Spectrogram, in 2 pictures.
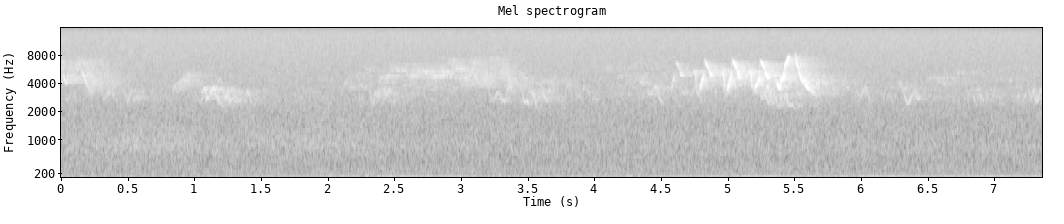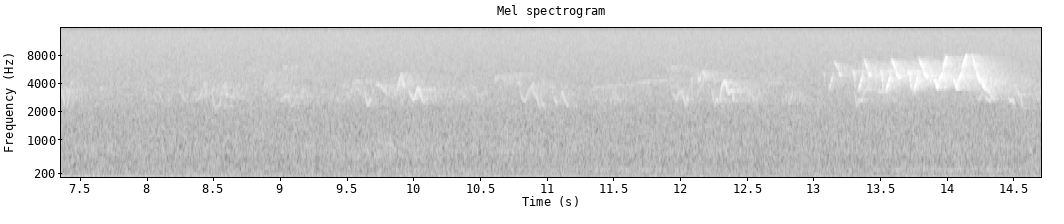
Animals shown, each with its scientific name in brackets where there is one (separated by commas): Eastern Wood-Pewee (Contopus virens), Red-eyed Vireo (Vireo olivaceus), Chestnut-sided Warbler (Setophaga pensylvanica)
